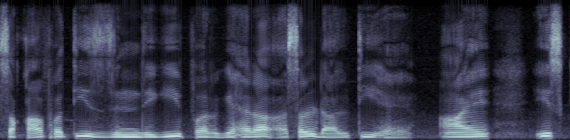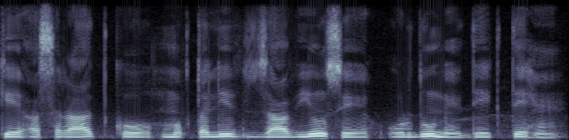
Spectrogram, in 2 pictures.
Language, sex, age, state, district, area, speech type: Urdu, male, 30-45, Delhi, New Delhi, urban, spontaneous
